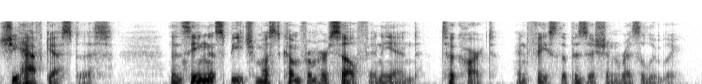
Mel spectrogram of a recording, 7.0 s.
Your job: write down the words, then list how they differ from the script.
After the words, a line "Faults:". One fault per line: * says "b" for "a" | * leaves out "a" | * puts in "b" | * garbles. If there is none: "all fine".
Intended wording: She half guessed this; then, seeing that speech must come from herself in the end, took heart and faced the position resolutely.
She half guessed this; then, seeing that speech must come from herself in the end, took heart and faced the position resolutely.
Faults:
all fine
